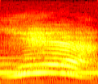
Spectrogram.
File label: "yeah" kid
